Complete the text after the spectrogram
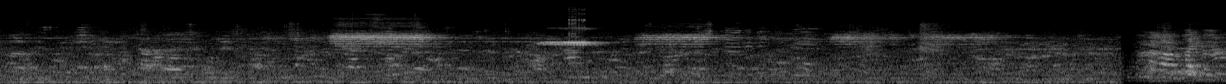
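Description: Many voices chatter outdoors on a busy street.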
